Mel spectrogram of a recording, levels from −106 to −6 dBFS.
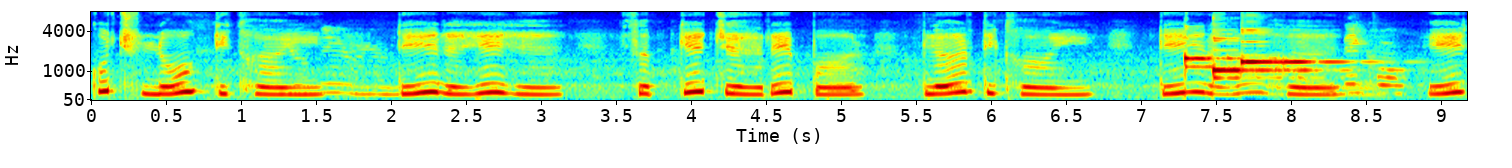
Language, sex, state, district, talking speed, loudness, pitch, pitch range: Hindi, female, Himachal Pradesh, Shimla, 100 wpm, -17 LUFS, 255 Hz, 235-295 Hz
